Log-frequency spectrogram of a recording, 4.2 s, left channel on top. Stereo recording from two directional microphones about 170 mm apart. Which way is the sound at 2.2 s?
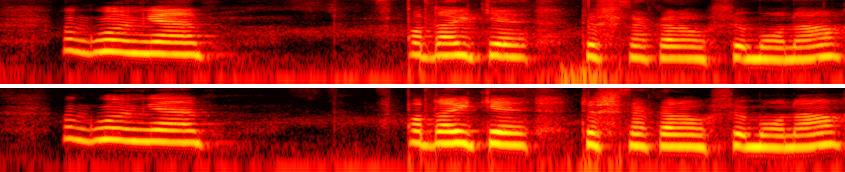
30° right (ahead or behind).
